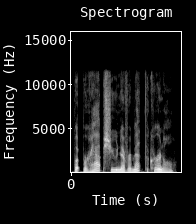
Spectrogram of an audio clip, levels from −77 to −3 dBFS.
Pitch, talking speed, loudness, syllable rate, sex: 180 Hz, 190 wpm, -17 LUFS, 5.4 syllables/s, female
